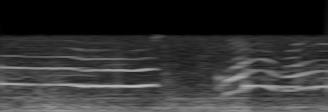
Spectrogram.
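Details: Excited Saluki about to go to the play paddock: a sustained, even howl, a short pause, then wavering, bending notes as a person speaks quietly.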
